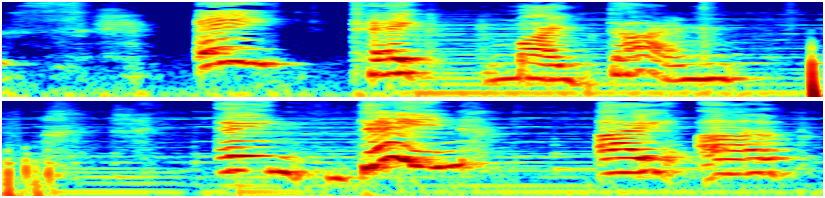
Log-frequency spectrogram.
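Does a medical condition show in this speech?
Yes: speech apraxia; trouble producing sounds correctly despite knowing words.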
